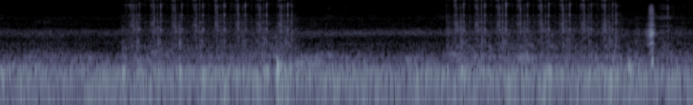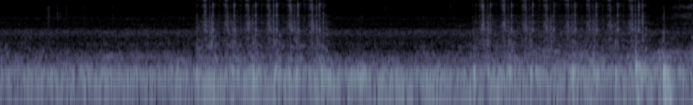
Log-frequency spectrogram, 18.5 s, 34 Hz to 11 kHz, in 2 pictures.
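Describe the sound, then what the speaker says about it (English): A sewing machine stitching bias tape binding, running in several bursts of rapid, even needle clatter, close and clear, separated by quieter pauses. "I'm stitching at around 5 millimeters."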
